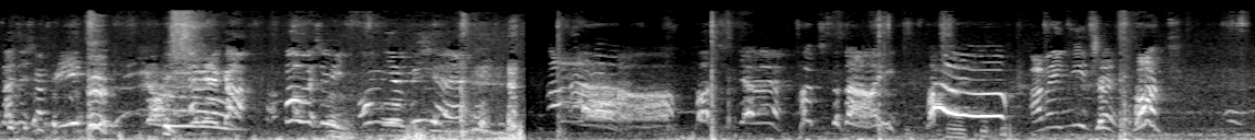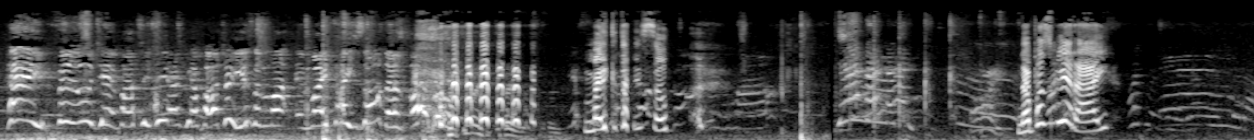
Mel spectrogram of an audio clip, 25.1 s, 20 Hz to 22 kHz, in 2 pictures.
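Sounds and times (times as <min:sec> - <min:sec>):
children shouting and squealing: 0:00.0 - 0:04.5, 0:05.4 - 0:07.8, 0:08.4 - 0:10.2, 0:23.8 - 0:25.0.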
